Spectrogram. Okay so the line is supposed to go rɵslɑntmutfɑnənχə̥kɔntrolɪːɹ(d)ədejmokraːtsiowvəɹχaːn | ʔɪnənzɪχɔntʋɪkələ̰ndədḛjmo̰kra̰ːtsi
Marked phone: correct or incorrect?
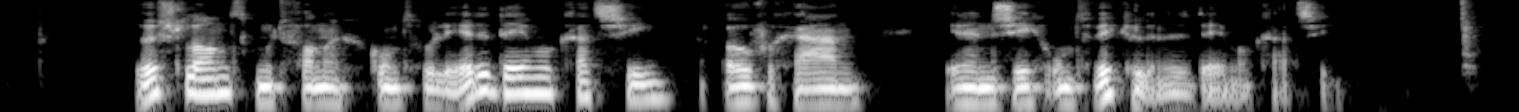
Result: correct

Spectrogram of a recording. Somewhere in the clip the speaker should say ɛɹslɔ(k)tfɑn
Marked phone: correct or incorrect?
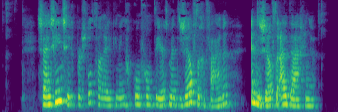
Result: incorrect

